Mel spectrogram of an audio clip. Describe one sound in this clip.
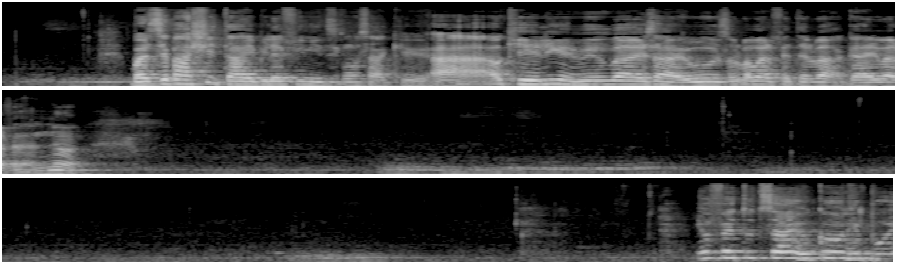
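A young man sings close into a microphone, with a smooth melodic voice.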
